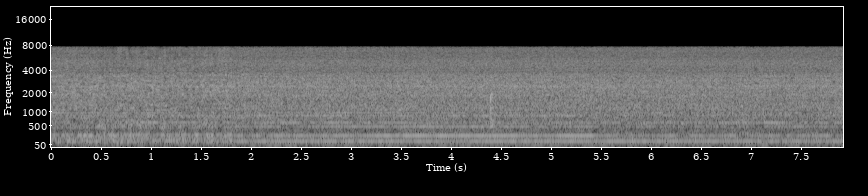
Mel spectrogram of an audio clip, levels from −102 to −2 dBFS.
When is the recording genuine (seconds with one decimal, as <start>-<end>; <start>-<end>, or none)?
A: 1.8-7.9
